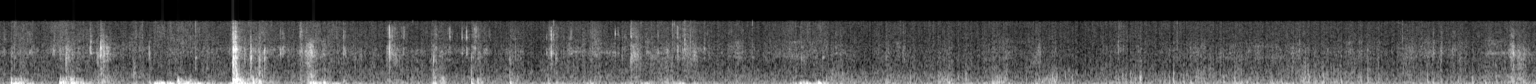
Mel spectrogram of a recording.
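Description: Footsteps of a person walking, with several sharp knocks and thumps in the first few seconds as he goes out through a door. After that come softer, steady footsteps on snow-covered ground.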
